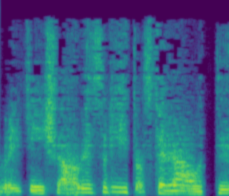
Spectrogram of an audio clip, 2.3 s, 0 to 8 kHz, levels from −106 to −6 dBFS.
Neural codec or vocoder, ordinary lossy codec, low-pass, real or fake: codec, 44.1 kHz, 0.9 kbps, DAC; MP3, 32 kbps; 7.2 kHz; fake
